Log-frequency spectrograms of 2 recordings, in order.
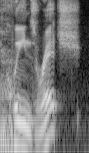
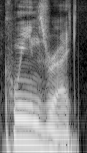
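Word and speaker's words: Queensrÿche: The Y is pronounced as it looks.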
